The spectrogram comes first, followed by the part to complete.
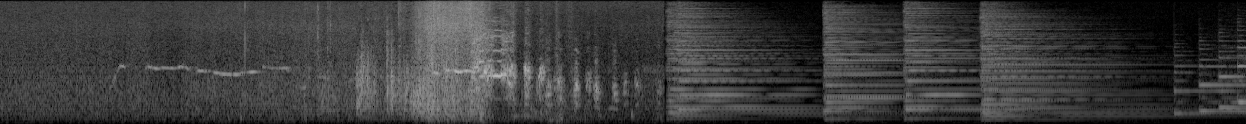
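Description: A chicken calling with a wavering high cry, the loudest part about four to five seconds in. Then period-style harpsichord music starts, single plucked chords each ringing out and fading, about a second apart.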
